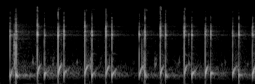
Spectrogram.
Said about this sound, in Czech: To jsou čákaras, to jsou jedny takový ty, jak vy tomu říkáte, kastaněty, ale strašně velké a je to specifikum pro jeden z těch nejmenších ostrovů La Gomera.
